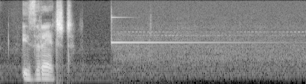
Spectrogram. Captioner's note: message sound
